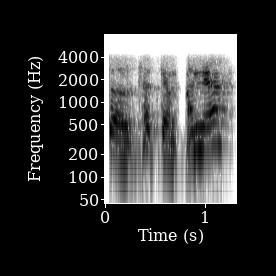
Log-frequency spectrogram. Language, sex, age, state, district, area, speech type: Sanskrit, male, 45-60, Karnataka, Vijayapura, urban, conversation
